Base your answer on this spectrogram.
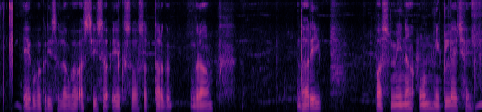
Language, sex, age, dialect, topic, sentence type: Maithili, male, 18-24, Eastern / Thethi, agriculture, statement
